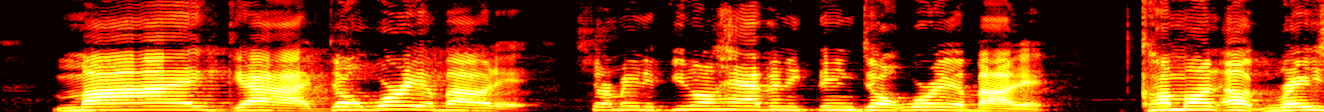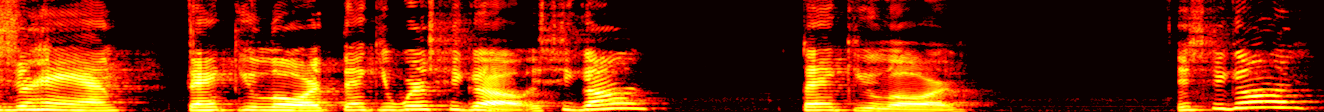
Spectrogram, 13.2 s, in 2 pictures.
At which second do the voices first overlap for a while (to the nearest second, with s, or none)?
none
